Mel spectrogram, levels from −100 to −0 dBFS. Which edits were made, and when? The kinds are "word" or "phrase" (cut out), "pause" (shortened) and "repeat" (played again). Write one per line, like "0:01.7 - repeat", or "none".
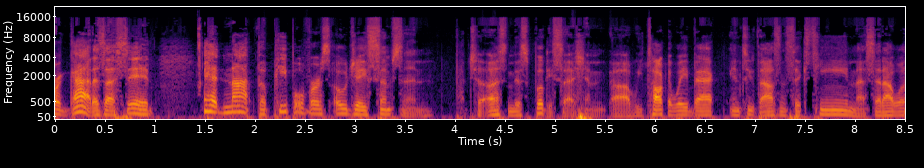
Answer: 0:01.5 - word
0:02.0 - word
0:04.1 - word
0:04.5 - word
0:04.9 - word
0:06.1 - word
